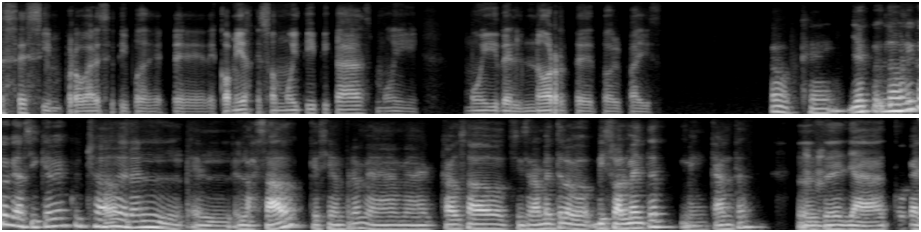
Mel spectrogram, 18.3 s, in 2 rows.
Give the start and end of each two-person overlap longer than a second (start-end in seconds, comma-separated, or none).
none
